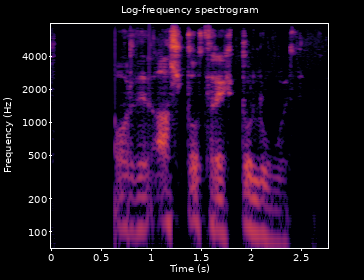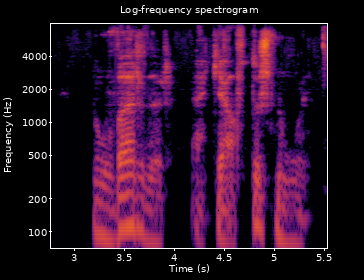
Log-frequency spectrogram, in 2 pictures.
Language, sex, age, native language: Icelandic, male, 60-69, Icelandic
